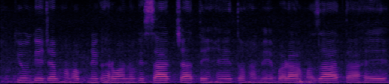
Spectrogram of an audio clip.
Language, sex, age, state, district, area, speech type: Urdu, female, 30-45, Telangana, Hyderabad, urban, spontaneous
